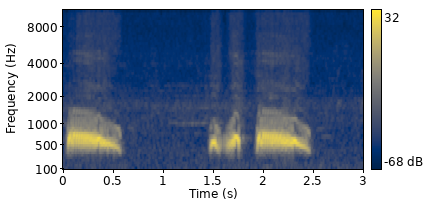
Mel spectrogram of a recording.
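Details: Spotted dove giving contest cooing in the Sấm Thổ voice style: a long, full coo sliding gently downward, then two short clipped notes and a second long falling coo, with clean silence between.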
